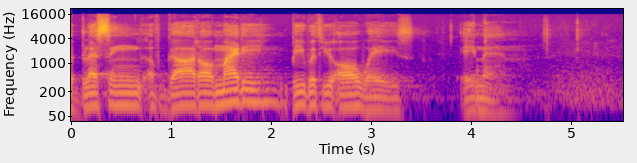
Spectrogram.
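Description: A man speaks calmly into a microphone over a loudspeaker in a large hall.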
